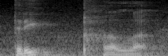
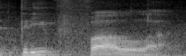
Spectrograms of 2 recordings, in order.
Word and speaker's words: triphala: A palavra é tripal. A palavra fruta significa pala. É escrita com esse P aí. Então o remédio chama triphala. Triphala. Não é trifala.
